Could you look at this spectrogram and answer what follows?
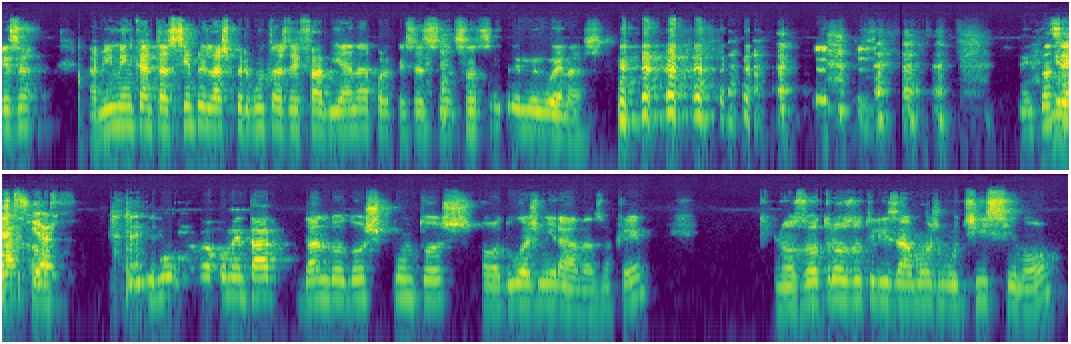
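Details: Adult male speaker; normal speech.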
